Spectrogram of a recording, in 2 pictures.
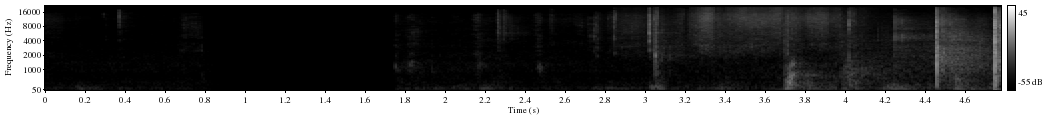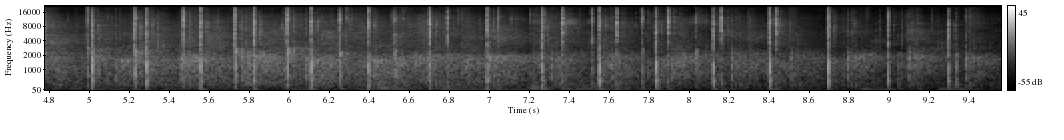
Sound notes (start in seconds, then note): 4.0 attendees applauding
